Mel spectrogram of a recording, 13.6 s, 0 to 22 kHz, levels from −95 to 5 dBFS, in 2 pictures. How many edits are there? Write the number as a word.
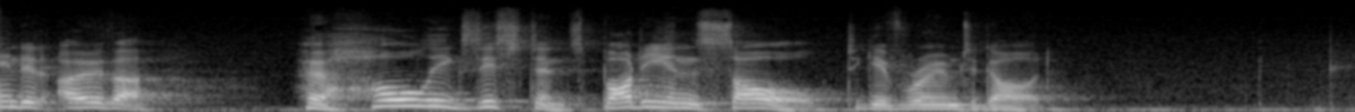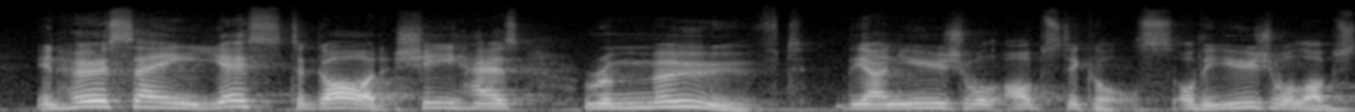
zero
